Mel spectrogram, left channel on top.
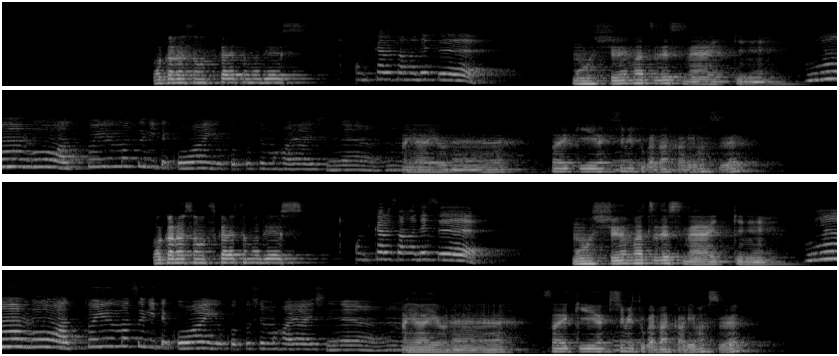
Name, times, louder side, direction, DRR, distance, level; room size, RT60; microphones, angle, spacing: voice 1, 1.5-2.9 5.7-7.7 12.3-13.5 13.8-15.8, right 3 dB, 90° right, 4 dB, 0.6 m, -32 dB
voice 2, 3.5-4.8 8.0-12.8 14.4-15.1, right 4 dB, 55° right, 8 dB, 0.8 m, -36 dB
17.5 x 8.7 x 2.8 m, 0.94 s
head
